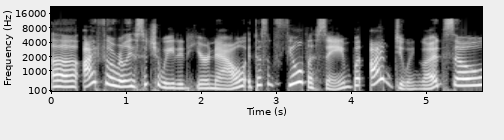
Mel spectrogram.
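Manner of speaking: breezy nonchalant tone. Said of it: "so nonchalantly was like".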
